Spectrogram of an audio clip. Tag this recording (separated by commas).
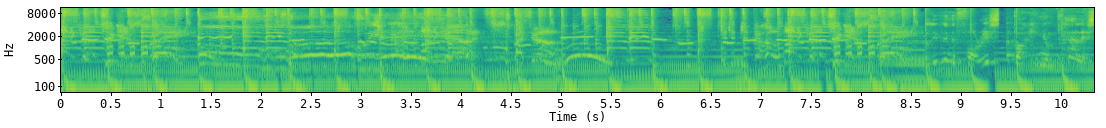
Music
